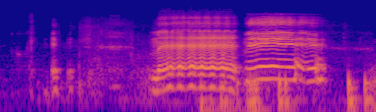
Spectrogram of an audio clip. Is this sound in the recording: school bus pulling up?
no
